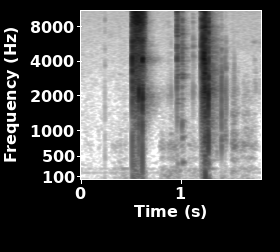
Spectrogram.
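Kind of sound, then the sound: food or drink, drink can cracked open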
